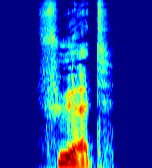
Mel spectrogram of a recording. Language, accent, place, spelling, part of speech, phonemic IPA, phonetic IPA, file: German, Germany, Berlin, führt, verb, /fyːrt/, [fy(ː)ɐ̯t], De-führt.ogg
- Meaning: 1. inflection of führen: third-person singular present 2. inflection of führen: second-person plural present 3. inflection of führen: plural imperative 4. second-person plural subjunctive II of fahren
